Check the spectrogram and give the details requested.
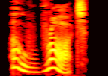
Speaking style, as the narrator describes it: said Bill uneasily

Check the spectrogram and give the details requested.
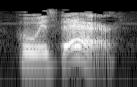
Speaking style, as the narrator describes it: thundered the doctor, in a voice that echoed through the hall

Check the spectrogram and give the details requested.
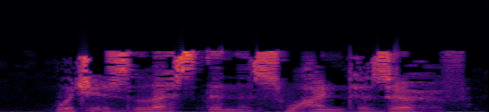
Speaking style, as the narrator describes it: growled Wolverstone

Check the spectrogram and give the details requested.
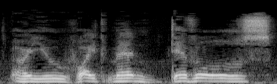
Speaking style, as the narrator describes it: said the old man, with a groan that seemed to burst from the bottom of his heart

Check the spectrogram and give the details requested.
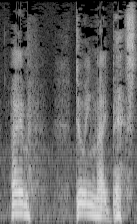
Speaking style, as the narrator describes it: he answered feebly

